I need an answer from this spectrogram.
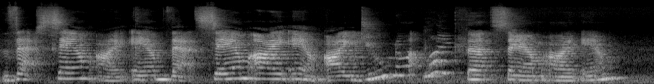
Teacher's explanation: weak strong weak strong weak strong weak strong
